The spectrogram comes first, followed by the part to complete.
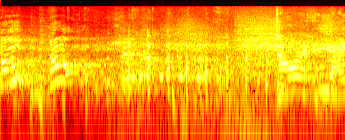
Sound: everyone laughs

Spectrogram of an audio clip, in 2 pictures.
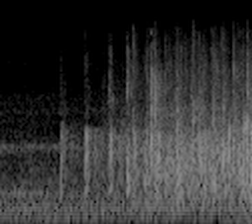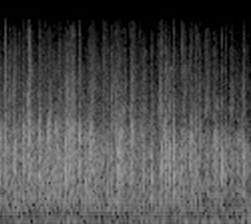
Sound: audience applauding

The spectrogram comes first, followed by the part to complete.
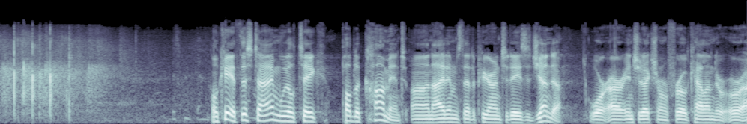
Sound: applause

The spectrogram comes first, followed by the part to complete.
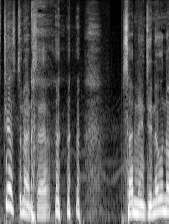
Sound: chuckles

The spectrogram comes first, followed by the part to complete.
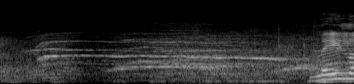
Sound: cheering

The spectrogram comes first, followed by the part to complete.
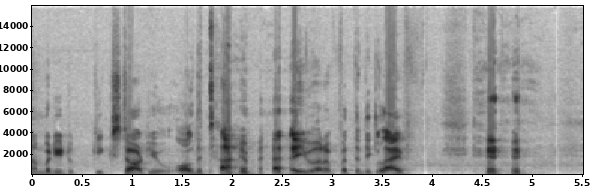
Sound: Sadhguru laughs; laughs

